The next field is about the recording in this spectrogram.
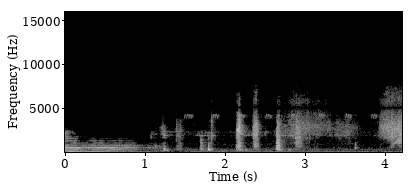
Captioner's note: crickets chirping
